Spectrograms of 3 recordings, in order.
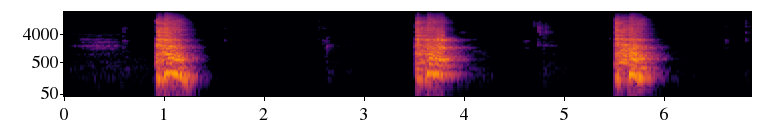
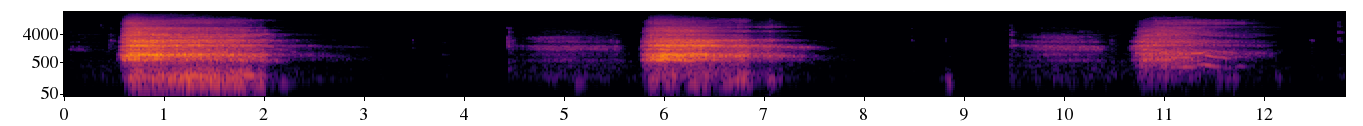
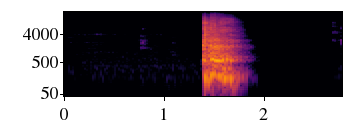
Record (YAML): three_cough_length: 6.9 s
three_cough_amplitude: 32768
three_cough_signal_mean_std_ratio: 0.31
exhalation_length: 12.8 s
exhalation_amplitude: 32729
exhalation_signal_mean_std_ratio: 0.38
cough_length: 2.8 s
cough_amplitude: 32768
cough_signal_mean_std_ratio: 0.27
survey_phase: beta (2021-08-13 to 2022-03-07)
age: 65+
gender: Male
wearing_mask: 'No'
symptom_none: true
smoker_status: Never smoked
respiratory_condition_asthma: false
respiratory_condition_other: false
recruitment_source: REACT
submission_delay: 2 days
covid_test_result: Negative
covid_test_method: RT-qPCR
